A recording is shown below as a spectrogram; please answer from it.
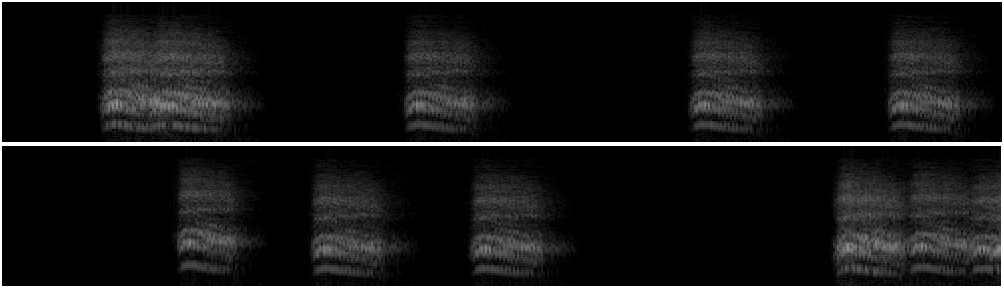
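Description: Several crows give harsh, hoarse caws, about nine in ten seconds at an uneven pace, with two birds overlapping near the end; nothing else is heard.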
